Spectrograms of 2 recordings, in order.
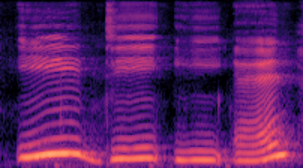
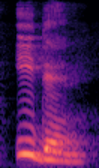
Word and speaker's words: Eden: I have E-D-E-N. How do you pronounce this word? It is pronounced Eden, Eden.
